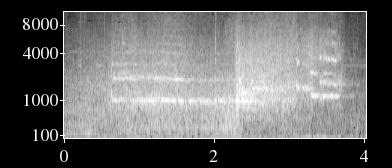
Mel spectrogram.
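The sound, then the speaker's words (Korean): Car tires screech loudly in a long, shrill skid lasting about three seconds, the pitch wavering partway through before cutting off abruptly as the vehicle stops. A car swerving to avoid a person on a six-lane road crosses the center line and nearly collides head-on with an oncoming bus before stopping. “차 한 대가 날 피하려다 중앙선을 침범하며 맞은편 버스와 정면 충돌할 뻔했다가 가까스로 멈췄다.”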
